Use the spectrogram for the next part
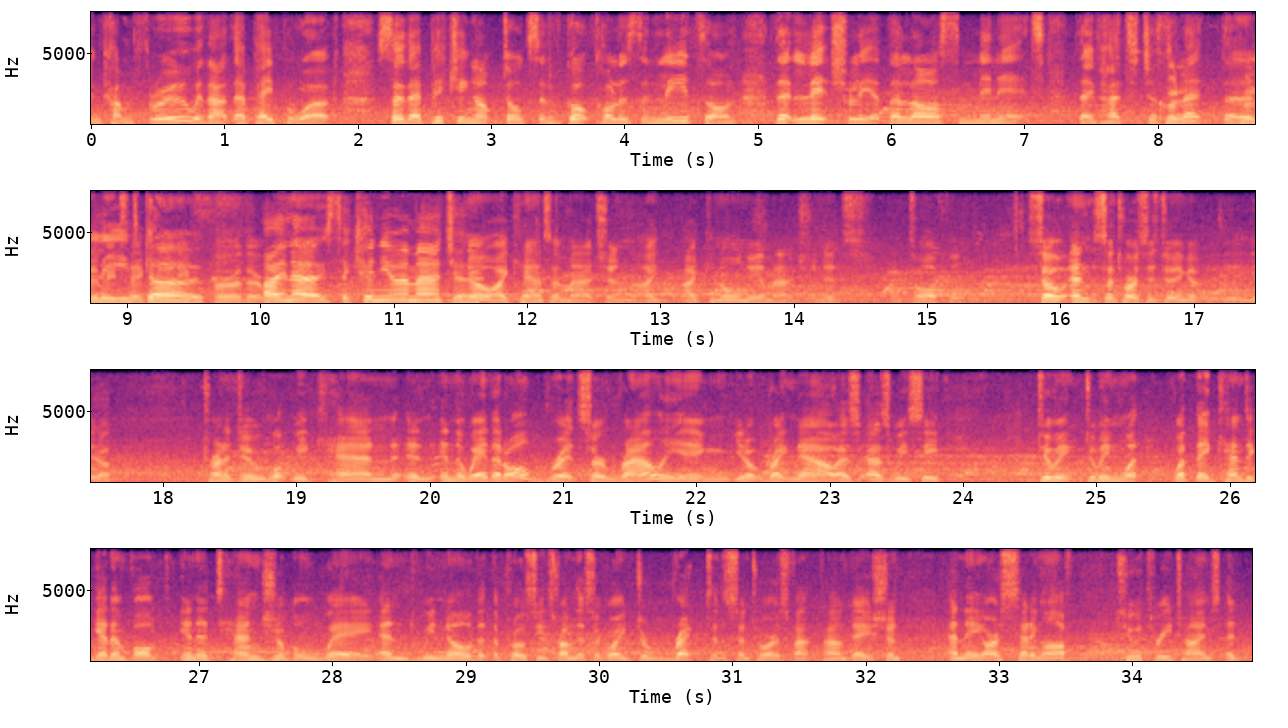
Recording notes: Catches up with old friends at the first live Crufts in two years.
